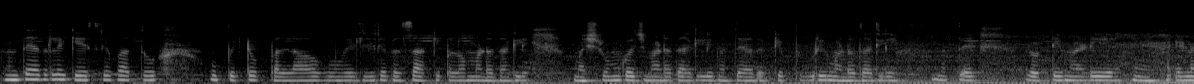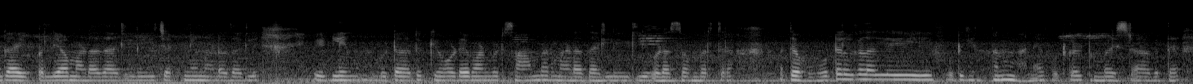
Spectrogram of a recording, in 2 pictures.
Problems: background sounds at intervals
